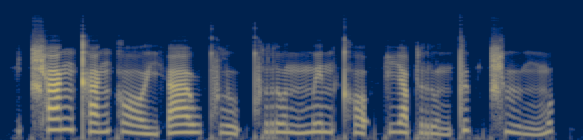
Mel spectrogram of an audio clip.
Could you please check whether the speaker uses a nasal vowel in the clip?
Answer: no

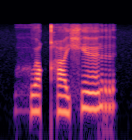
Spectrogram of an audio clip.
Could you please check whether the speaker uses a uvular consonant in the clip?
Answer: yes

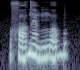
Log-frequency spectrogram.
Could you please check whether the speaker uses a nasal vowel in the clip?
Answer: yes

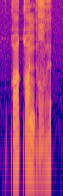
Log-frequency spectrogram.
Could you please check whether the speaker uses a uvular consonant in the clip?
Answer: yes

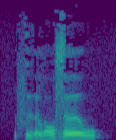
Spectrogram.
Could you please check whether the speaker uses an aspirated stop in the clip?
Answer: no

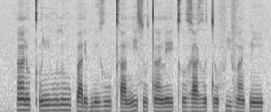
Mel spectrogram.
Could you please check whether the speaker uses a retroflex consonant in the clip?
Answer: no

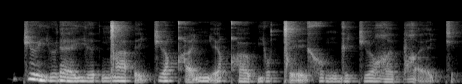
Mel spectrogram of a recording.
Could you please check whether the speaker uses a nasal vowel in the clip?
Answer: no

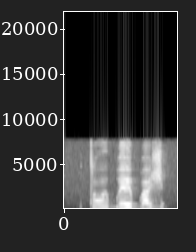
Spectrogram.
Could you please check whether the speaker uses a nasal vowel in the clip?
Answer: no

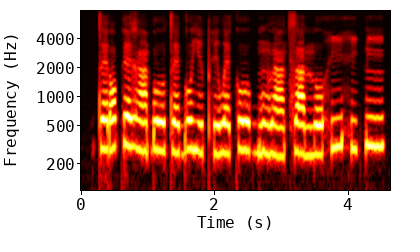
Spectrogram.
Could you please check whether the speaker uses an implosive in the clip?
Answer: yes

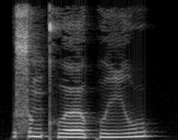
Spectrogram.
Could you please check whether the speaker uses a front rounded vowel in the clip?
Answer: yes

